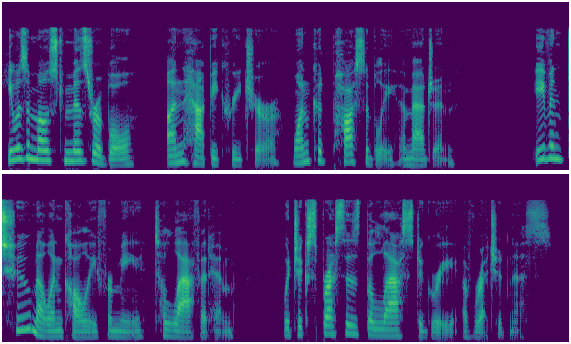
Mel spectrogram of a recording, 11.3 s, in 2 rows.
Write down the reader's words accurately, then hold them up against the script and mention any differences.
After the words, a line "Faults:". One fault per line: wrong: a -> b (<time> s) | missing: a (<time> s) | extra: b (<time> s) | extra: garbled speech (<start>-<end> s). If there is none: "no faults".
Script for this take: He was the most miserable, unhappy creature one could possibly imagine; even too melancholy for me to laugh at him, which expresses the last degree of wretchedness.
He was a most miserable, unhappy creature one could possibly imagine; even too melancholy for me to laugh at him, which expresses the last degree of wretchedness.
Faults:
wrong: the -> a (0.2 s)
